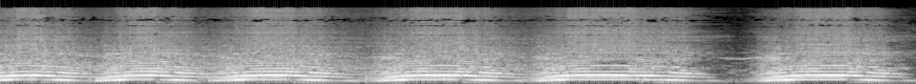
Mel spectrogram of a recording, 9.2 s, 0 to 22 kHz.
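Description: BS6 motorcycle engine being revved in repeated throttle blips, about six times, its pitch rising and falling with each one. The revving blows condensation water out of the silencer.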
